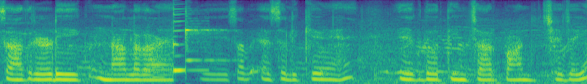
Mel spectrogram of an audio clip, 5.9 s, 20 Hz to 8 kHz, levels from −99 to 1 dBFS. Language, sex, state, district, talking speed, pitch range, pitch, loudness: Hindi, male, Haryana, Jhajjar, 175 wpm, 185-205 Hz, 190 Hz, -15 LUFS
